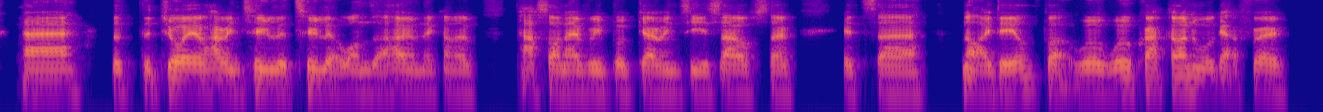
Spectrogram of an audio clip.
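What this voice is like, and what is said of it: Croaky voice. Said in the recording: “My voice is a bit croaky today”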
